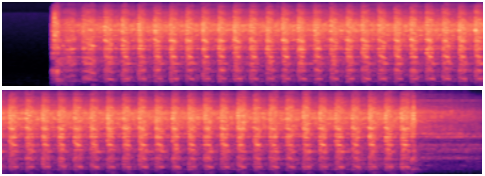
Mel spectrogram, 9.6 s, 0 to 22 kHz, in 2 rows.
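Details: Saab 900 Turbo Commander with Bosch K-Jetronic injection, sat abandoned 10+ years, trying to run on its own fuel after starting on starter fluid: even cranking, never firing. Owner suspects fuel pressure not reaching the pump, possibly the car's angle; crank, no start.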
